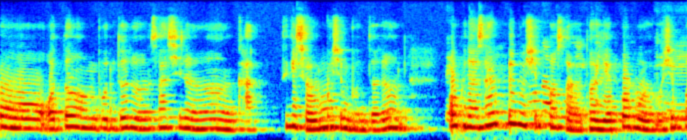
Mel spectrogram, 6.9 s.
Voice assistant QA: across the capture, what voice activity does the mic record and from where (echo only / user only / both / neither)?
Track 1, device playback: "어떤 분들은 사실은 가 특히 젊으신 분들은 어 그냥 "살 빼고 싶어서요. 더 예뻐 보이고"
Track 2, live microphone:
both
